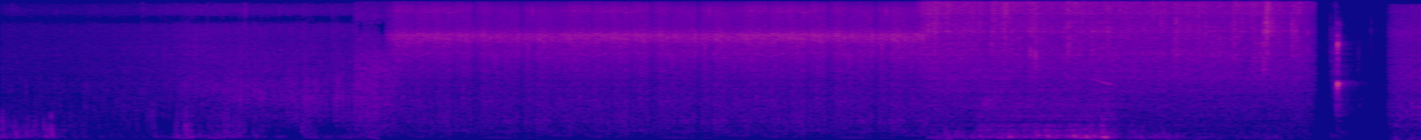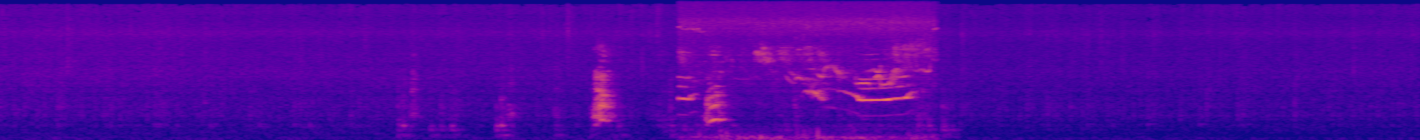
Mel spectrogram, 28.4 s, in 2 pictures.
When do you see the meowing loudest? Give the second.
23 s.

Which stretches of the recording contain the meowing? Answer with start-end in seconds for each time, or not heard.
9.8-11.2, 20.9-23.6.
